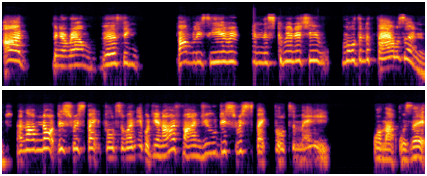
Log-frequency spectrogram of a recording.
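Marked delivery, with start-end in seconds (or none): 0.0-10.0 put-on high-pitched yelling. Retelling standing up at a hearing to speak out, retelling own yell. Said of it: "I just stood up and yells out".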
